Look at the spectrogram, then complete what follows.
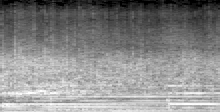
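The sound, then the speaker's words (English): A church audience claps together to praise God during a sermon, a dense, steady wash of many hands that holds loud for the whole stretch, with sustained musical tones humming underneath. “Oh, come on, clap your hands and praise God.”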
